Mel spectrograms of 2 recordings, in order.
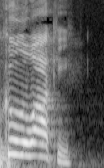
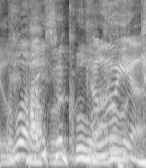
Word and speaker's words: Kaluuya: Daniel Kulawaki. Look up Daniel Kulawaki. – Just put Daniel K. – Kaluuya.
